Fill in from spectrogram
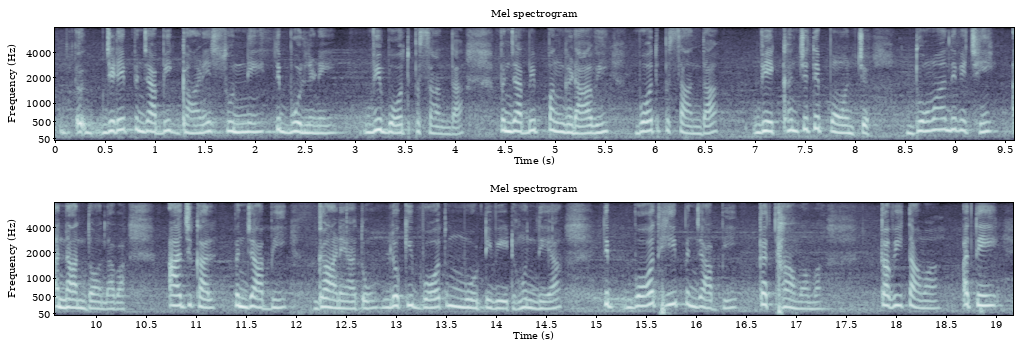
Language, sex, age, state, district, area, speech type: Punjabi, female, 18-30, Punjab, Tarn Taran, rural, spontaneous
